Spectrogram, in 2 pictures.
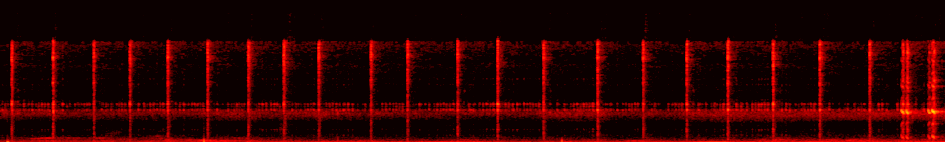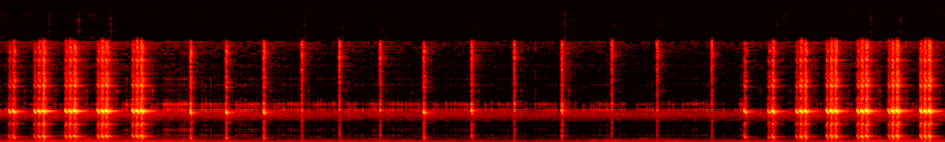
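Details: Cricket calling with sharp, high clicking pulses, about three each second and fairly steady, swelling twice into louder runs of ringing, metallic chirps before fading back; otherwise a quiet, still background.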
